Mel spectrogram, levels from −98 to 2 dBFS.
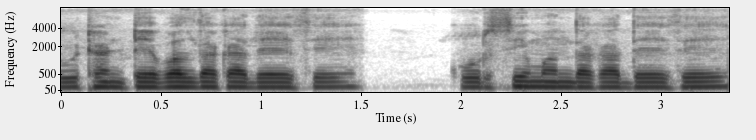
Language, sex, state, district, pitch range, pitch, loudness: Halbi, male, Chhattisgarh, Bastar, 125-130 Hz, 130 Hz, -19 LUFS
